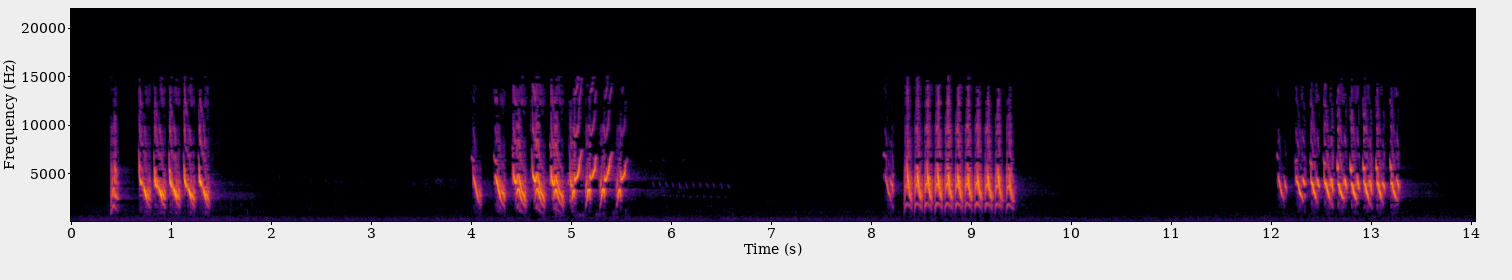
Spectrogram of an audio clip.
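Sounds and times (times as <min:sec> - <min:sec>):
Canyon Towhee songs: 0:00.4 - 0:09.9, 0:12.0 - 0:13.8.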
